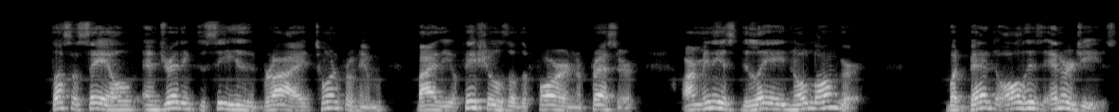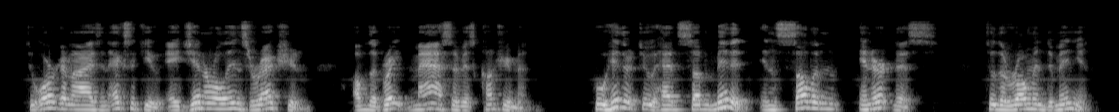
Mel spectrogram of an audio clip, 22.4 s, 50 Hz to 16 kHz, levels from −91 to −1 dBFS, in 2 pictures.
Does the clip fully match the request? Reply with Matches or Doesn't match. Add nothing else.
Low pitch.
Doesn't match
